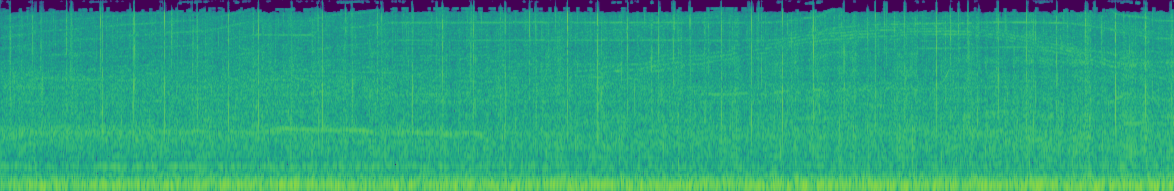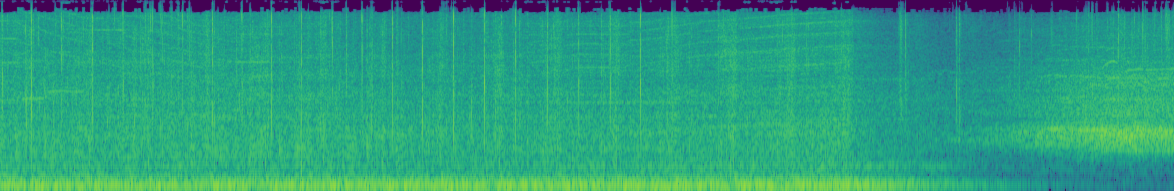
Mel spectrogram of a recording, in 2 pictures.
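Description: A large crowd cheers and sings along.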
